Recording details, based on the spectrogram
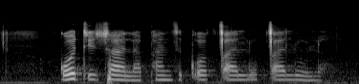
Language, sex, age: Xhosa, male, 19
